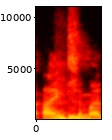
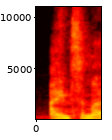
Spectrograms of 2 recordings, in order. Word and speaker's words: Yntema: So I'm Eintema now. So my Yntema? website is Eintema is how you pronounce it. It's Dutch, Thank you.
